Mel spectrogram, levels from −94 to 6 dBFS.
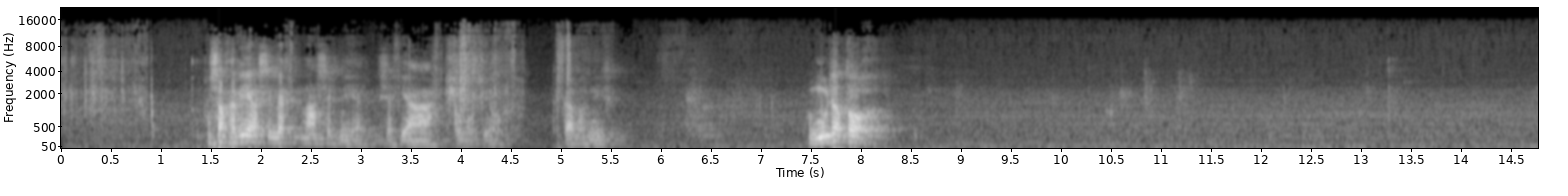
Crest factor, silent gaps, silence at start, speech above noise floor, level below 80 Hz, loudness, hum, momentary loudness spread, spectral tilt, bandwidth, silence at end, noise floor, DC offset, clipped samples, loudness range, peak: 22 dB; none; 0 s; 28 dB; -48 dBFS; -17 LUFS; none; 27 LU; -3.5 dB/octave; 16 kHz; 0 s; -44 dBFS; under 0.1%; under 0.1%; 21 LU; 0 dBFS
